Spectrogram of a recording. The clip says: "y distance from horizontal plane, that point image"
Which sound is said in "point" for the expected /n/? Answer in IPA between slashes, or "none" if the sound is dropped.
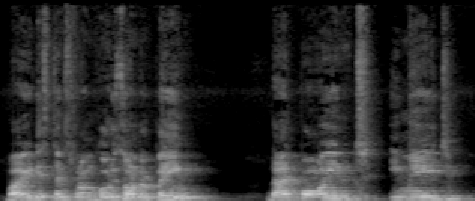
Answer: /n/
